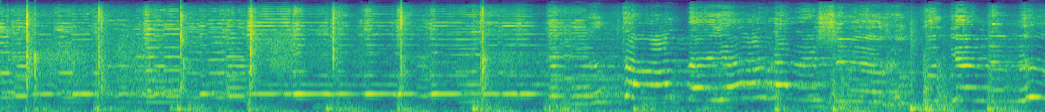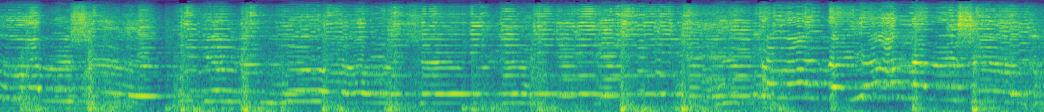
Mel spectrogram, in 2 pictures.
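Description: Karadeniz kemençe (Black Sea three-string bowed fiddle) playing a lively folk tune, with a steady, quick beat throughout.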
